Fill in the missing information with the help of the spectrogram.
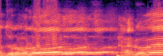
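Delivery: loud call for response; preacher urging loud reply. Real, not acted. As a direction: demand the crowd answer loudly.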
